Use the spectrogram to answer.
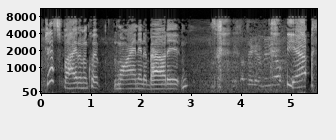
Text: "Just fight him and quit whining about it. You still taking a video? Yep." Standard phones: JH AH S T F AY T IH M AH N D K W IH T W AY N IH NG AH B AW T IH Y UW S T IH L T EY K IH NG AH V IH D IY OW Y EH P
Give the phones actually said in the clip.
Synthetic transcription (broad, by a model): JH AH S T F AY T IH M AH K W IH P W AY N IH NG AH B AW T IH T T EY IH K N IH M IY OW Y EH P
